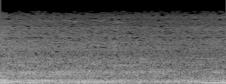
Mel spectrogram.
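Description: Steady low rumble of city traffic noise, easing slightly in level.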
